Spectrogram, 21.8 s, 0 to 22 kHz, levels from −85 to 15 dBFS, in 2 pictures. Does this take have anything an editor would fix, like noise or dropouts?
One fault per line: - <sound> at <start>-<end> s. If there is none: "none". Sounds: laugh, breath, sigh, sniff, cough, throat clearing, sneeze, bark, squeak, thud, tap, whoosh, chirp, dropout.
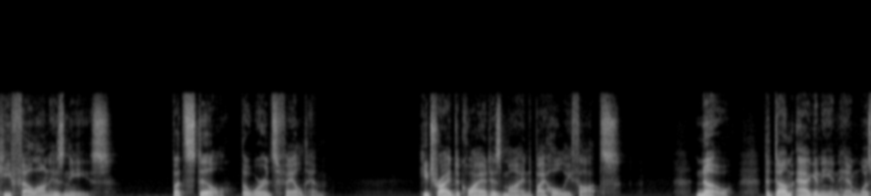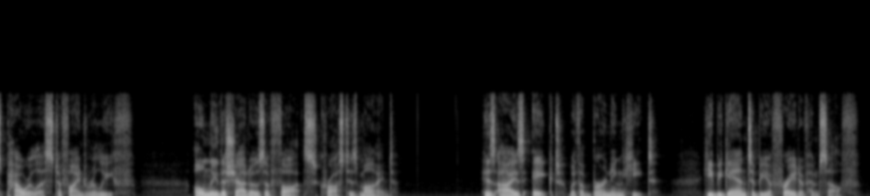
none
